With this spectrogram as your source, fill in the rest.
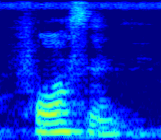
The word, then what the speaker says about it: fasten: Fasten, T is silent.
